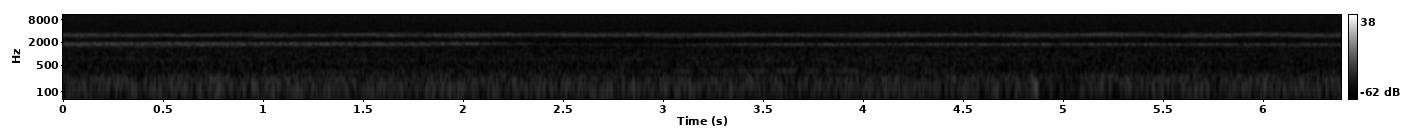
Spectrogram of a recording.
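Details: Spring peepers and American toads calling together on a Michigan spring night in 2025; the peepers' high chorus and the toads' lower trill both hold steady, over a faint low background rumble.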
